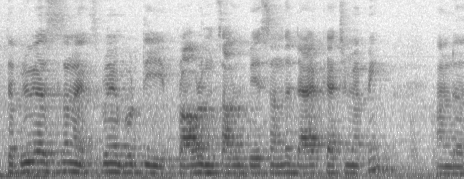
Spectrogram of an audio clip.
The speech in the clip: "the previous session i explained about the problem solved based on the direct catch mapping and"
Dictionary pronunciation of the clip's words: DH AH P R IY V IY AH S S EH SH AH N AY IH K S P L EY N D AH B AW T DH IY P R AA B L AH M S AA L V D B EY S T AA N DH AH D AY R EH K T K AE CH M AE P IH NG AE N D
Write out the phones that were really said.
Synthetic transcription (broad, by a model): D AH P R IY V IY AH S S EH S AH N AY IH K S P L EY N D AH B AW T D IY P R AA B L AH M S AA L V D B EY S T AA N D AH D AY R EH T K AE CH M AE P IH NG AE N D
